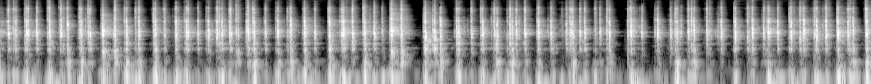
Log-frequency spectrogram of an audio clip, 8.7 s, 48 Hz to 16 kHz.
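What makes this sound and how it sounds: Blue-gloved fingertips type steadily on a Razer BlackWidow Lite, the upper of two keyboards: a tenkeyless mechanical keyboard with black plastic keycaps and tactile switches, while the lower keyboard stays untouched. A rapid run of short, bright plastic clacks follows, with almost no low end and brief pauses near 4 and 6 seconds.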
